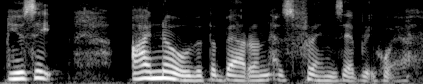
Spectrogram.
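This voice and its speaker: An actress playing an earnest, wary woman living under threat, speaking deliberately in 1940s radio drama style. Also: lowish voice, expressive, darkish tone, no echo, natural voice. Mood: earnest warning.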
